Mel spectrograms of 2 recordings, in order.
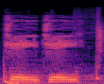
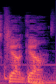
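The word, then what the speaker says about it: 哥哥: Chinese with my sisters the pinyin for older brother is gay gay which we all said like G eg when the correct pronunciation is Gege ish we couldn't understand why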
